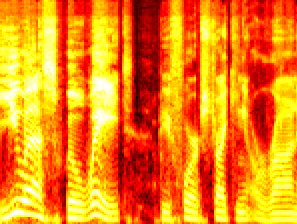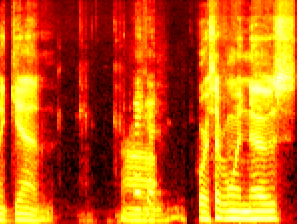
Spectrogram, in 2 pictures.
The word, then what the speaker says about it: Iran: Um so things in Iran well you see I have a friend who's who's from there and he has corrected me many times that it is not Iran it is Iran is the correct pronunciation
